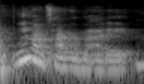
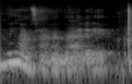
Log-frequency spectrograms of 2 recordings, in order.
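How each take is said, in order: First: Said in the usual way. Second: Same words again, dropped much softer; softer repeat. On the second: Real, not acted. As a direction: echo it quietly to yourself.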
